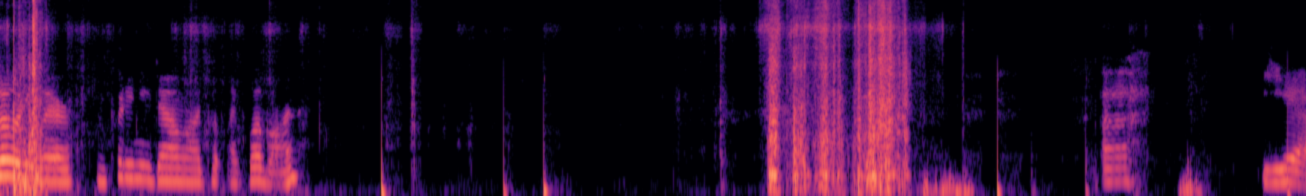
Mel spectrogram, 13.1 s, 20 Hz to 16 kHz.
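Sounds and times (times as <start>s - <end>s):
clothing rustling: 0.0s - 9.5s.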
